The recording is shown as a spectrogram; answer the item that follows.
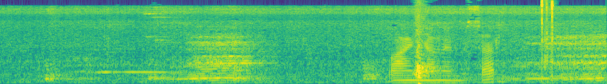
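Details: Cattle at Kandang Lembu Benggolo, a breeding pen where a calf was born. Several short, tonal lowing calls rise and fall, interrupted by sharp knocks and clatter against a steady background hum.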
